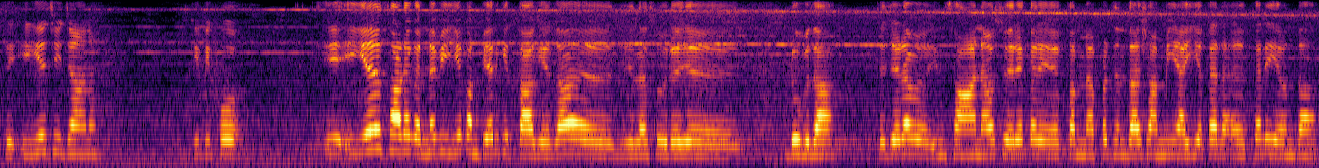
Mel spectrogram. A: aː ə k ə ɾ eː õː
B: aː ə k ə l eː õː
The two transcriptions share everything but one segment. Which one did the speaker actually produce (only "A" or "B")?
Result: A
